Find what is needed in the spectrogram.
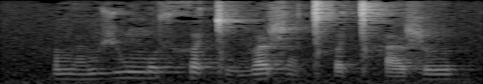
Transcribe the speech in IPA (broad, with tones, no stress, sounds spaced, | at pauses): v a̤˧ v ʒ u˥˧ ŋ o˥ s x ɐ˥ ǀ o̤˧˩ v a˥ ʂ a̤˧˩ ǀʰ ɐ˩˧ ǀʰ a˩˧ ʂ ɵ˥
